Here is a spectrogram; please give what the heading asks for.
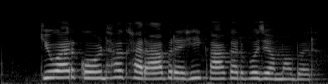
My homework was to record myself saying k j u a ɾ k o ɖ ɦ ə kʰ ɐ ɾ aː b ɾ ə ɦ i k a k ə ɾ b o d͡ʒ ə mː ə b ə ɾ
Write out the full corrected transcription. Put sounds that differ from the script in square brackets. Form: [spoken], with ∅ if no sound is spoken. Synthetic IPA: k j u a ɾ k o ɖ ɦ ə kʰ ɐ ɾ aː b ɾ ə ɦ i k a k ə ɾ b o d͡ʒ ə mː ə b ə ɾ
